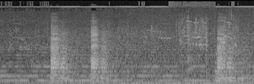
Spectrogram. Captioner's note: boat horn tooting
